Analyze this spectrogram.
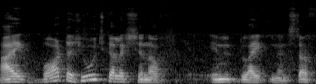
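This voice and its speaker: Someone with a Keralan accent speaks at a moderate pace. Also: man. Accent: Indian English, Malayali. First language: Malayalam. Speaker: professor. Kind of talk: lecture. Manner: halting, many fillers.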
